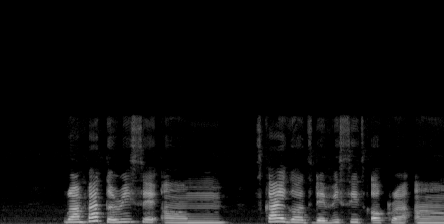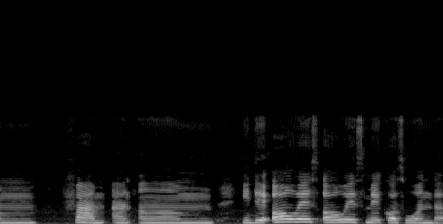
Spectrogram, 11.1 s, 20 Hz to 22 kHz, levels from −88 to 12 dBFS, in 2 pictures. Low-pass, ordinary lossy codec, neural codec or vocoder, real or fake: none; none; none; real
